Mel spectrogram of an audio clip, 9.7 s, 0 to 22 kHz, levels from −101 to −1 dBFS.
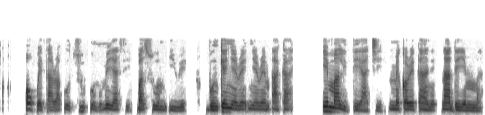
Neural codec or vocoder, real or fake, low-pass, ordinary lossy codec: none; real; 5.4 kHz; none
